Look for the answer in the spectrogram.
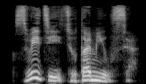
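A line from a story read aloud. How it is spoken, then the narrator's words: Grumbling. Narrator (Russian): проворчало зеркало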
